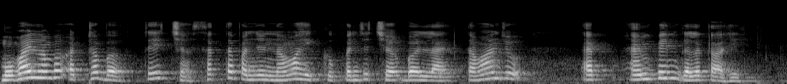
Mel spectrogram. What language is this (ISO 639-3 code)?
snd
